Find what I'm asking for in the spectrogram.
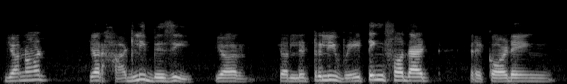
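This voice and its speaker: A man talks over his singing practice in a relaxed interview. He speaks in a reflective, halting way, restarting his sentences. The sound is dry and a little dull. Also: fairly high pitch, no echo. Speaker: singer and composer, interview guest.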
